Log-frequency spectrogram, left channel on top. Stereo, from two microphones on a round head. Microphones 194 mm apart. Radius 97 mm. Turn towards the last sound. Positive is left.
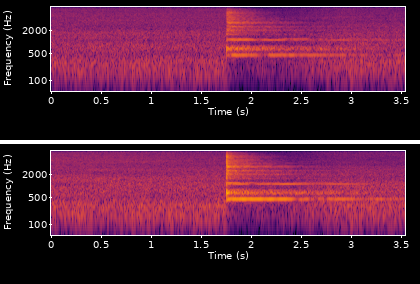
turn(degrees=-65)  # may be behind; listen again after turning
